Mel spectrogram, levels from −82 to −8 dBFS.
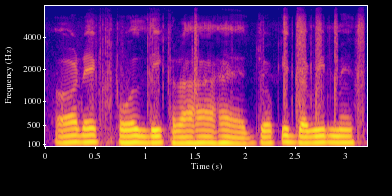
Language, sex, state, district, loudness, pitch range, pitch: Hindi, male, Haryana, Rohtak, -14 LUFS, 125-135 Hz, 130 Hz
